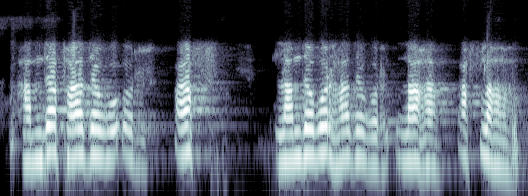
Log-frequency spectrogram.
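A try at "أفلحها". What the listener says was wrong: লাম হা জবর না, লাম জবর লা হা জবর হা লাহা আফলা।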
